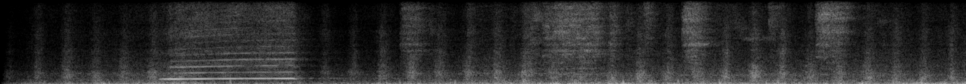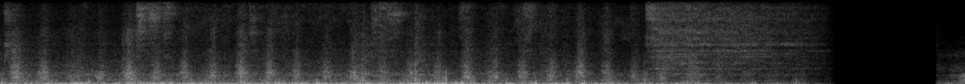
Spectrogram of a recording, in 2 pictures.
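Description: A train sounds a short horn blast, then its wheels clatter over the rail joints in a steady rhythm, before the sound cuts off abruptly near the end.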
